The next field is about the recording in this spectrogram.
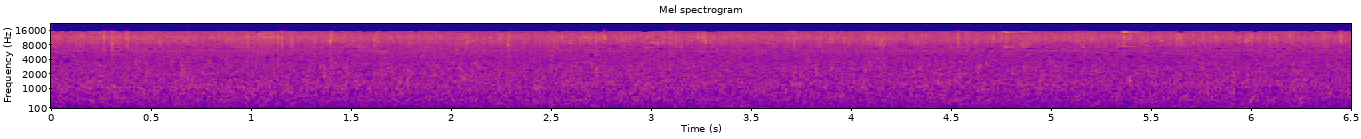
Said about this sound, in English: Listen to the current. Let it take your thoughts away for a second.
